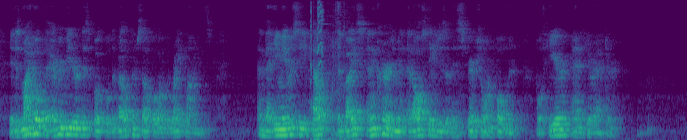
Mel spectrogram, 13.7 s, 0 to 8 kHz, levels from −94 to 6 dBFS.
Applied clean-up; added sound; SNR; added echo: none; Squeak; 15 dB; reverberation time 1.0 s.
